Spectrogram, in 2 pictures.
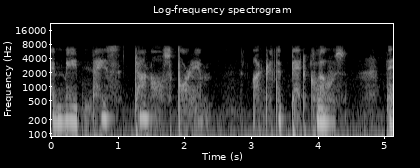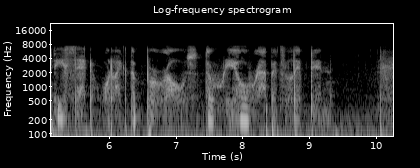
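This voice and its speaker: A woman whispering at a very slow pace, with noticeable background noise. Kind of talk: bedtime story reading. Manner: whispered; soft-spoken, slow.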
